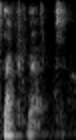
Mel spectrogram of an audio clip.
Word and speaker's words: Sekhmet: Make sure I pronounced her name right. Yes, Sekhmet.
